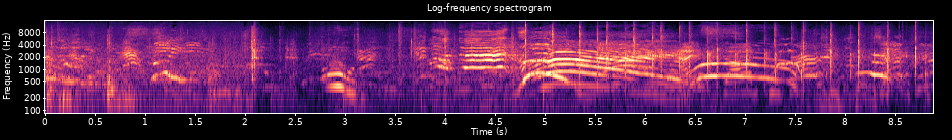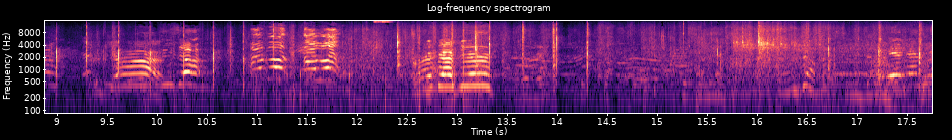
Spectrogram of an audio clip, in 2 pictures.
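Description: Young boys shout and chatter excitedly nearby, outdoors.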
